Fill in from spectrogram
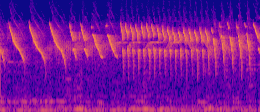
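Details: Powerful song of a Belgian canary, opening with a series of loud descending swept whistles that run into a fast, rhythmic trill of short repeated notes.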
